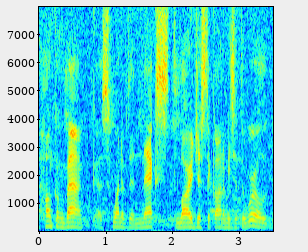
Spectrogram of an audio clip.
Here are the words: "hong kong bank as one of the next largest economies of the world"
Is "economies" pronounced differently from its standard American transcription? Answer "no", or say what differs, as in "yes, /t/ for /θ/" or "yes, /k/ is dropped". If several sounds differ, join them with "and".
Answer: no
